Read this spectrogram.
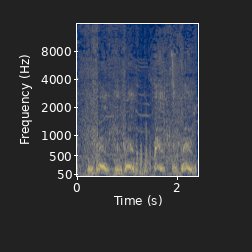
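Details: Leopard, one of the cat family's distinctive voices: deep, rasping grunts repeated in a steady sawing rhythm about twice per second, each a low hoarse stroke.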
